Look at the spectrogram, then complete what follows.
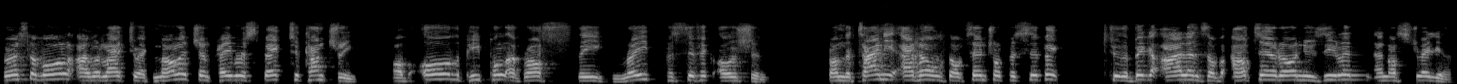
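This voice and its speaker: High-pitched guy reading a formal welcome, kinda muffled video call audio. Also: fairly bright tone. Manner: formal, measured greetings. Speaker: board member opening the seminar.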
